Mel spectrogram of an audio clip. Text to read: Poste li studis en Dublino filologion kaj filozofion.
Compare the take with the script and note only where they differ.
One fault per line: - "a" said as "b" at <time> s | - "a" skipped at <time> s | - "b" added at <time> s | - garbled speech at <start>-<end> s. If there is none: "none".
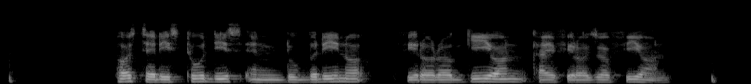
none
